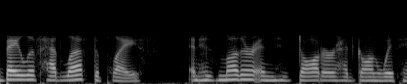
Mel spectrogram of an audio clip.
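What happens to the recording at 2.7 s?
Nothing goes wrong at 2.7 s: the speech carries straight through that moment with no break or glitch, still with the narrow, telephone-like band of the G.711 coding it runs through.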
